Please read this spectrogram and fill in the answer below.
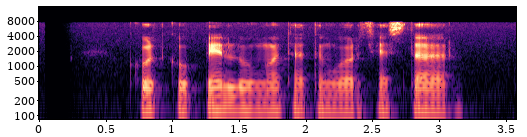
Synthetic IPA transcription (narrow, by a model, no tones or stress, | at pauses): kut̪̚kʰupɪnluŋɔd̪̥ä̤t̪əŋwɔrt͡ʃɛst̪ər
